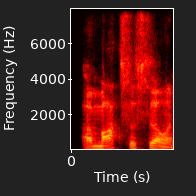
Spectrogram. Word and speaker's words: amoxicillin: at a Taylor Swift concert just just hypothetically amoxicillin is that how you pronounce that yes it is yeah is that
